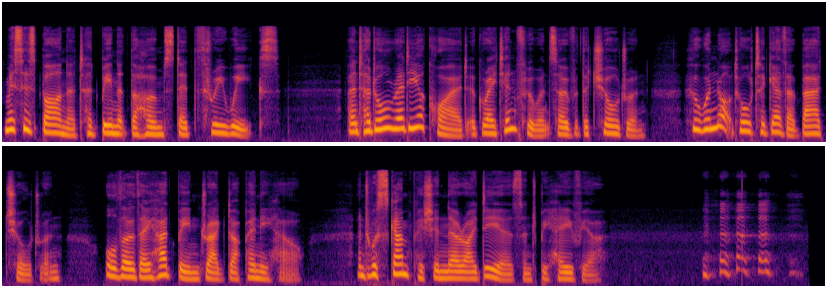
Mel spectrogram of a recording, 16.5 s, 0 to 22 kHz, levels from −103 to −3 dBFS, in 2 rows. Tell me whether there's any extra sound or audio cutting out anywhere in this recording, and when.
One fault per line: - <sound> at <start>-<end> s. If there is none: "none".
- laugh at 15.2-16.3 s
